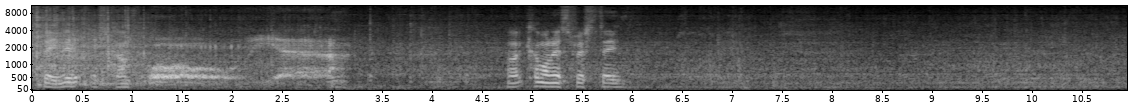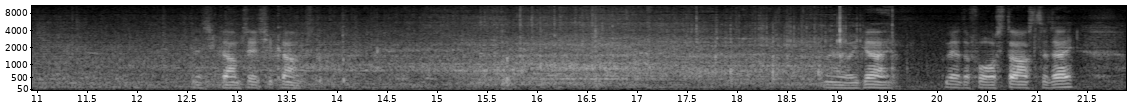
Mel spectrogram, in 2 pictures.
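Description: A model steam locomotive rolls along track.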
